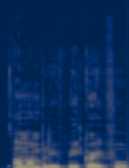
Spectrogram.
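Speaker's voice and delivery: emotional voice cracking and catching on words. Speaker talking about his best mate, voice cracking with emotion. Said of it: "My voice just cracked".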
